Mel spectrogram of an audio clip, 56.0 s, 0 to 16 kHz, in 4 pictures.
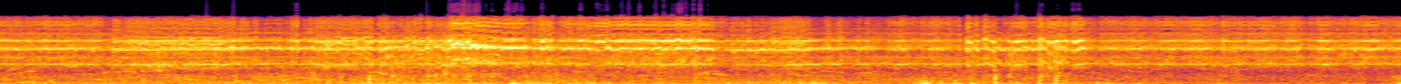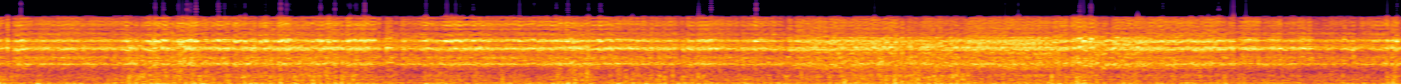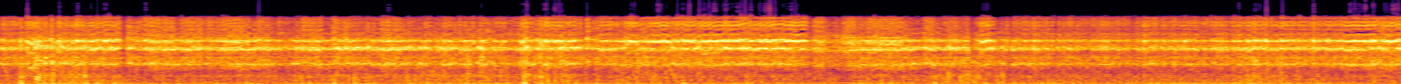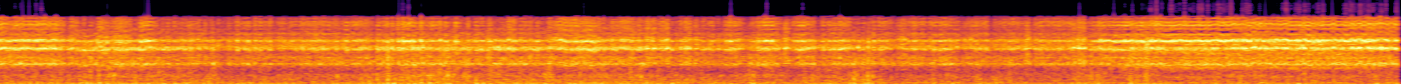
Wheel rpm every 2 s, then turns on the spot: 230, 220, 230, 220, 230, 230, 230, 230, 230, 230, 240, 220, 220, 230, 230, 230, 230, 220, 220, 230, 230, 220, 230, 230, 230, 230, 230, 210.
none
